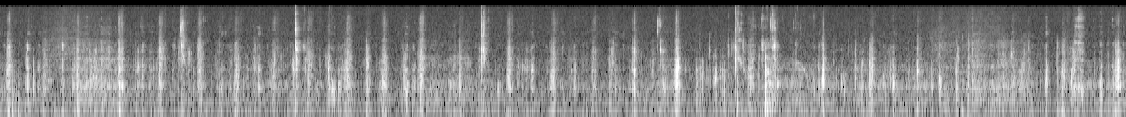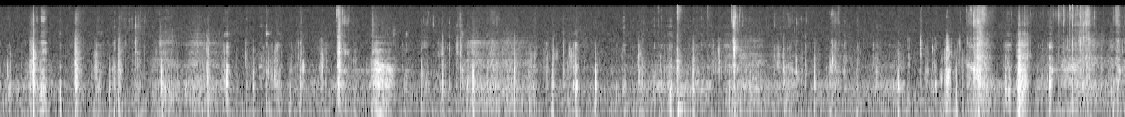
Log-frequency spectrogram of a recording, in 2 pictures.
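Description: A person chewing food close to the microphone: wet chewing with many small crunches and clicks, and a denser run of crisp bites near the end.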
